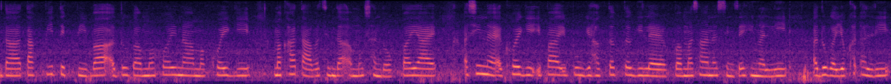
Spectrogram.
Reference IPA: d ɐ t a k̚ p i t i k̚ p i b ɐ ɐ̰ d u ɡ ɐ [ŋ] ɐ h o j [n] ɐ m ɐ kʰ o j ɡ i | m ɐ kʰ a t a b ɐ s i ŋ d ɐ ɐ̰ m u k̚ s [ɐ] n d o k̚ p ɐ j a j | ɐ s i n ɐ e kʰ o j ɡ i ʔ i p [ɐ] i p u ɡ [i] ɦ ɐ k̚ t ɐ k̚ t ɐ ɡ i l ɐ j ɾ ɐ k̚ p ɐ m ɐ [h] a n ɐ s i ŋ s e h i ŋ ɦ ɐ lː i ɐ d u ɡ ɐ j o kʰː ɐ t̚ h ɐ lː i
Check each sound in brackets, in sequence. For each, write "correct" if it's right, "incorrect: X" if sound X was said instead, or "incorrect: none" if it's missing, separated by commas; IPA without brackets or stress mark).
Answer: incorrect: m, correct, correct, incorrect: a, correct, incorrect: s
